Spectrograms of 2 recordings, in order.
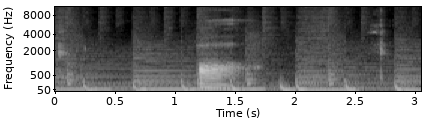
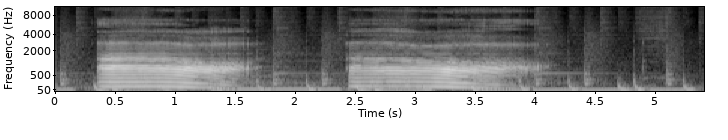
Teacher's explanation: Ah is very open and very far back. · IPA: /ɑ/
